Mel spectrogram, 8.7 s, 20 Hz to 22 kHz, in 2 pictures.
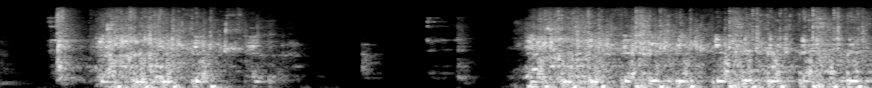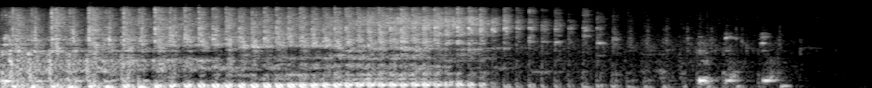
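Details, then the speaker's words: Go-kart 7 hp engine that sat a while, with a rough-looking carburetor, pull-started with starter fluid sprayed into the throttle body: small single fires, a sputter, then it runs briefly and dies; runs only on starter fluid, clogged carburetor. "And that's everything we wanted to hear. So that tells us that our carburetor is in bad shape."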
